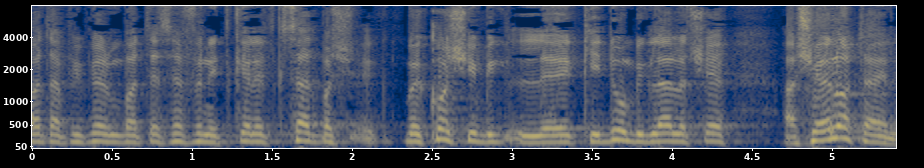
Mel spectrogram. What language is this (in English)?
Hebrew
